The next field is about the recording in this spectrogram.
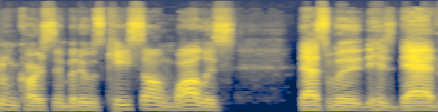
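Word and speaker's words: Cason: Carson it's quesan so there's not even an r in there to say Carson yeah that's what I'm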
